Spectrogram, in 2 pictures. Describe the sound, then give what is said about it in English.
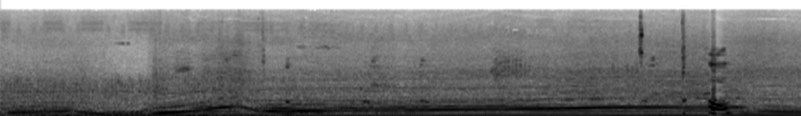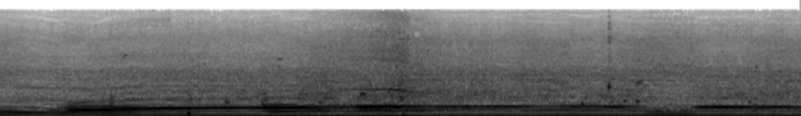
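Engine of a police Ford Crown Victoria driven in a video game: a steady droning motor with several rising revs as it accelerates and shifts, plus occasional short knocks over the continuous rumble. “Is that Blaine County or is that... Yeah, that's Blaine County. It's blue. He's driving a Vic. He must be a cadet because he's driving a Vic.”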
